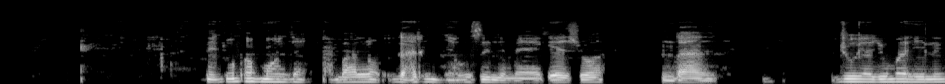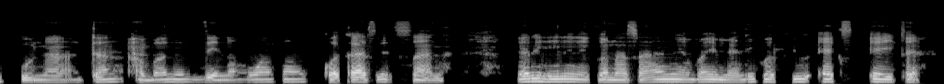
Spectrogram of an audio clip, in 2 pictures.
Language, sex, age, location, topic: Swahili, male, 18-24, Nakuru, finance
